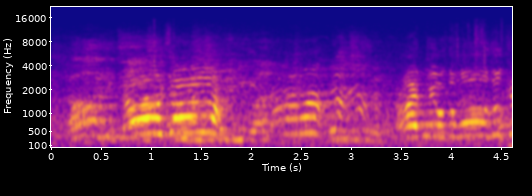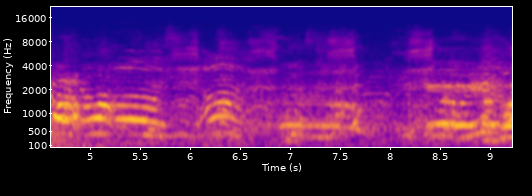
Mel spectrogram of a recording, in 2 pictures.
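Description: Children shout and call out to each other across an open field.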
